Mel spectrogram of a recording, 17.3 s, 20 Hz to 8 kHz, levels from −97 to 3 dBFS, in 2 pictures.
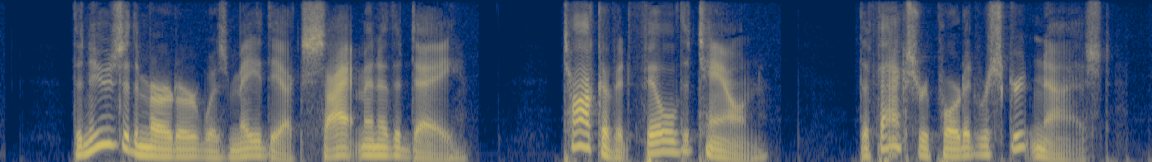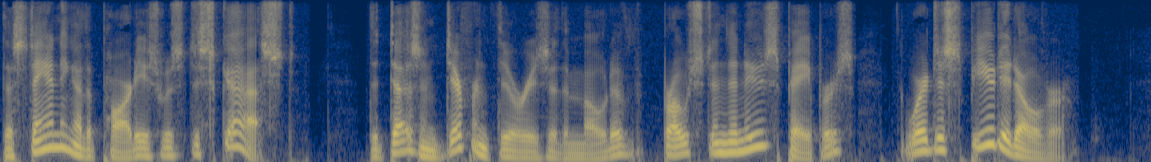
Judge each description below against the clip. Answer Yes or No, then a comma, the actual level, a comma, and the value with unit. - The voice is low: Yes, low, 105 Hz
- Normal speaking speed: Yes, average, 155 wpm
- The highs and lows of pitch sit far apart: Yes, wide, 8.6 semitones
